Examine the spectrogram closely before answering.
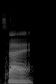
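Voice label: "zai" Mandarin Chinese pinyin voice, neutral tone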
